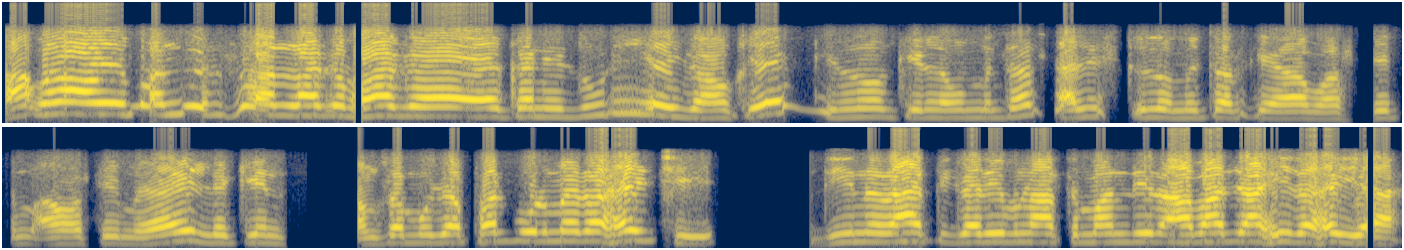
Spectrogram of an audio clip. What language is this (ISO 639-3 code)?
mai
